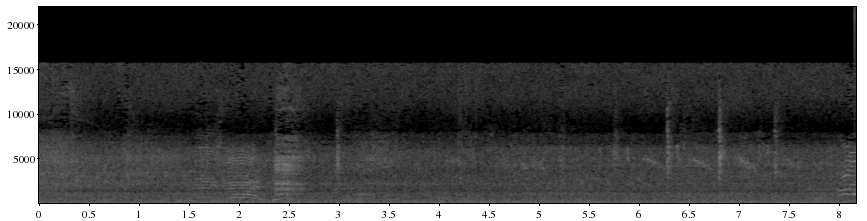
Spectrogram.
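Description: Steady low outdoor rumble of distant city traffic and wind, with a short voice heard about two seconds in.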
